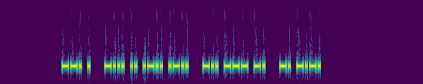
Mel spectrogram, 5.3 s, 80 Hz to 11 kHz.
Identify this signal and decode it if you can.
Morse code, heard as a keyed tone, about 46 wpm, 700 Hz. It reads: GE BILL DON NC
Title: K1USN SST QSO Practice - 45wpm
